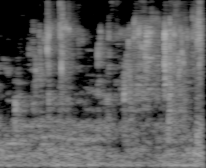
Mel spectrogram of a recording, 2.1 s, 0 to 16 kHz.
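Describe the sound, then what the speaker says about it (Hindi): Water is poured into tamarind pulp in a kitchen, giving a close, soft splashing and trickling with a few brighter splashes over about two seconds. "1 कप पानी और डाल रही हूँ मैं, और इसे फिर से ऐसे मसल लेंगे"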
